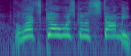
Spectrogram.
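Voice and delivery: play-acted very high, eager, excited burst. Retelling a man's eagerness to be baptized, imitating his excited eagerness. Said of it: "You can hear how excited this man was".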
